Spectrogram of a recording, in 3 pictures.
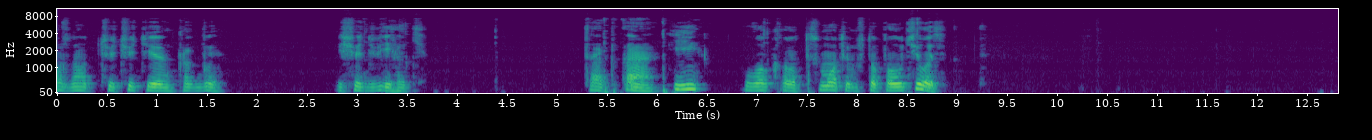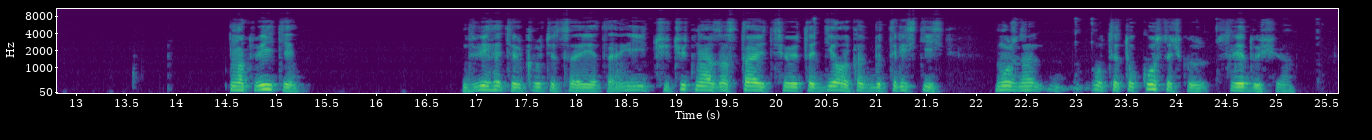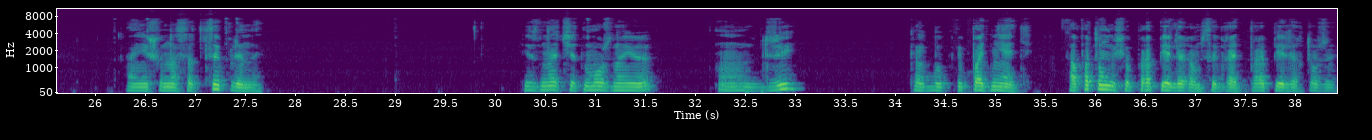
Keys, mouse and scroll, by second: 3.1 click, 3.5 middle click, 5.5 a, 6.0 i, 10.4-20.5 drag, 23.0 click, 24.4-25.5 middle drag, 26.2-26.8 middle drag, 27.3-28.5 drag, 29.0-30.9 middle drag, 32.4 g, 34.8 drag, 35.9 middle click, 36.8 scroll down 1.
